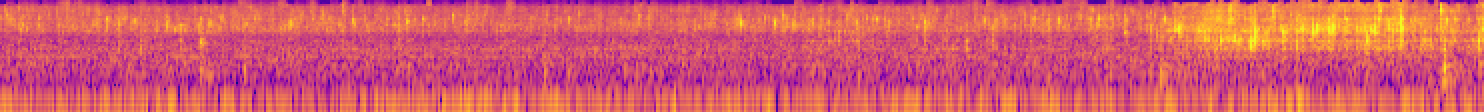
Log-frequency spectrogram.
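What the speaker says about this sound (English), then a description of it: "it's always good to watch corn, especially when you're frying it" Steady, crackling sizzle of corn frying in a hot pan, continuous throughout and growing a little louder and brighter near the end; no one speaks.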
